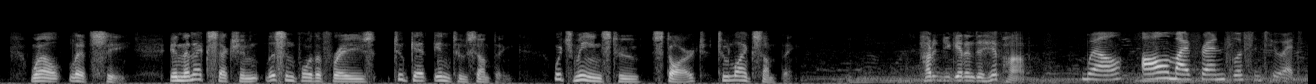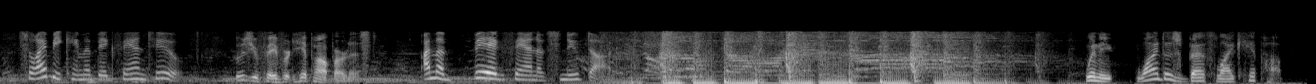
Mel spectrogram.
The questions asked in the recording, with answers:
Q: Winnie, why does Beth like hip-hop?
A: 她说她喜欢上嘻哈乐啊,是因为她的朋友都爱听这种音乐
